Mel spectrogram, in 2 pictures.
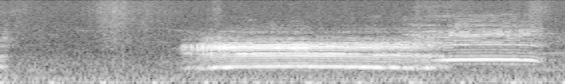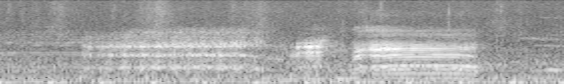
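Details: Sheep bleating in a run of calls: a long steady cry, a softer follow-up, then a short wavering bleat, against a mild background hiss.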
